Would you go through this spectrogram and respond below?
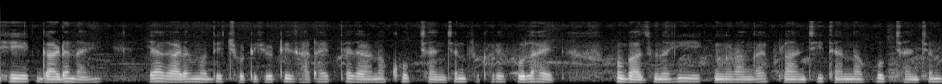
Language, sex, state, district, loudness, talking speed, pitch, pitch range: Marathi, male, Maharashtra, Solapur, -19 LUFS, 195 wpm, 130 Hz, 120-140 Hz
